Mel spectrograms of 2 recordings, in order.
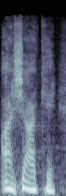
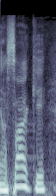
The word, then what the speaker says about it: Asake: ndio hilo hilo anaitwa Ashake yaani jina sisi kwetu tunasema kwamba ni Asake ila linatamkwa Ashake ni jina la kike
